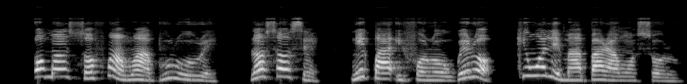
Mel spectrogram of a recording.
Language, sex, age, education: Yoruba, female, 30-45, tertiary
